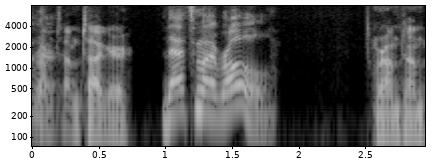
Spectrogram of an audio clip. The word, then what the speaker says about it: Rum Tum Tugger: I'm going to be Rum Tum Tigger. Well, how do you say it? Tugger. Rum Tum Tugger.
